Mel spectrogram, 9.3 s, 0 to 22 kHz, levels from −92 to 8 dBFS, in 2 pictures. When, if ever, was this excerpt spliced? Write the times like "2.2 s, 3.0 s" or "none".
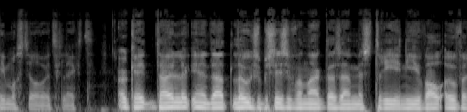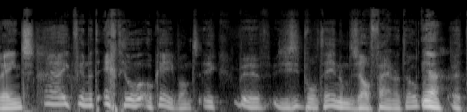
1.0 s, 5.0 s, 6.7 s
